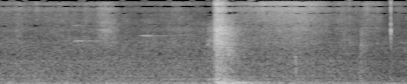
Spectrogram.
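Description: Steady low rumble inside a stopped electric commuter train, with one sudden loud thump about two seconds in.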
